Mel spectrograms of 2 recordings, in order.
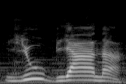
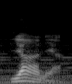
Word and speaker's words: Ljubljana: You gotta say L-J-U. Lju. Lju. Yeah. Say Yeah. Yeah. Lju. Yeah. Ljubljana. Ljubljana. Ljubljana. It's good. I try it faster. Ljubljana. Ljubljana. Close enough. But you can't pronounce J.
